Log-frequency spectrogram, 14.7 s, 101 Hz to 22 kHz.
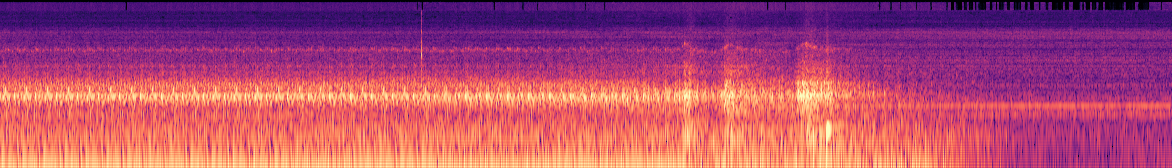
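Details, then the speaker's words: Detroit diesel GMC B7000 truck idling after emergency air shutdown cable installed: steady idle for eight seconds, then a couple of sharp pops and the engine dies; shutdown cable adjusted too tight, slowly closing the air shutoff. "And I've got the cable adjusted too tight for the emergency air shut off. So, when it's running, it's keeping that up just a little bit. And then eventually, it just shuts itself and shuts the motor off."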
